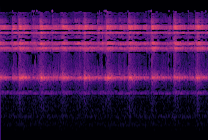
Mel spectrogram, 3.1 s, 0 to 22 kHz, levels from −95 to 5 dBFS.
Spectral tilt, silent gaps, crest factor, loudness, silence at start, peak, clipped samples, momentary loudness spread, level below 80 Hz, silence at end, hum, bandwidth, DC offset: 10.5 dB/octave; none; 18 dB; -26 LUFS; 0 s; -12 dBFS; under 0.1%; 2 LU; under -90 dBFS; 0 s; none; 17 kHz; under 0.1%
